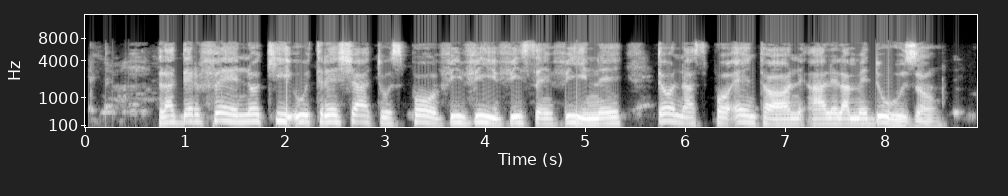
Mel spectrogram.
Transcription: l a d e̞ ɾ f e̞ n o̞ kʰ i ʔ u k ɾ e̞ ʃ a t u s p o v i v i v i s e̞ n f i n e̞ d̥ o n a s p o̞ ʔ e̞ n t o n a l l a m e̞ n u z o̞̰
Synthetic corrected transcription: l a d e̞ ɾ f e̞ n o̞ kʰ i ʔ u t ɾ e̞ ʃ a t u s p o v i v i v i s e̞ n f i n e̞ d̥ o n a s p o̞ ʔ e̞ n t o n a l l a m e̞ d u z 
